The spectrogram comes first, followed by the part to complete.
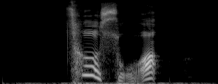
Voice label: "cèsuǒ", pinyin; pinyin2; pinyinji

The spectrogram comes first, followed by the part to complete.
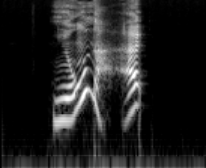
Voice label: "niúnǎi", pinyin; pinyin2; pinyinji

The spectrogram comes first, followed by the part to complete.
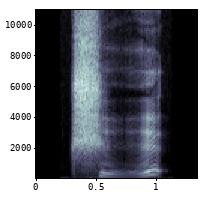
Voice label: "chǐ", pinyin; pinyin2; pinyinji

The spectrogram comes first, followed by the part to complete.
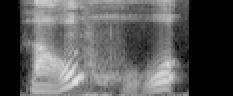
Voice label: "lǎohǔ", pinyin; pinyin2; pinyinji

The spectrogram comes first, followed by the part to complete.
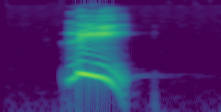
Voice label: "lì", pinyin; pinyin2; pinyinji

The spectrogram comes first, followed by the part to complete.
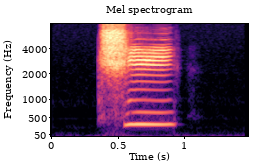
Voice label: "ch", pinyin; pinyin2; pinyinji

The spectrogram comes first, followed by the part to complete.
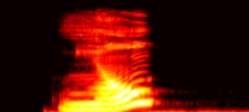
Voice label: "niú", pinyin; pinyin2; pinyinji

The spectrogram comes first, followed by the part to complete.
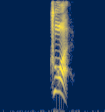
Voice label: "zhuài", pinyin; pinyin2; pinyinji

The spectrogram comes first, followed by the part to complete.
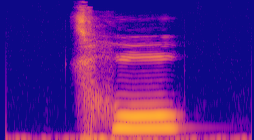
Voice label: "cū", pinyin; pinyin2; pinyinji

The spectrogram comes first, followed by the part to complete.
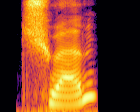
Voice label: "quán", pinyin; pinyin2; pinyinji

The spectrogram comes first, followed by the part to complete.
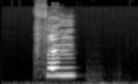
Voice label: "fēn", pinyin; pinyin2; pinyinji

